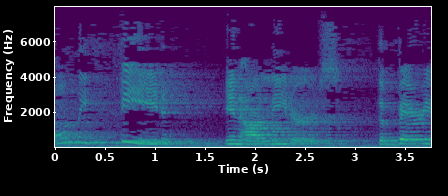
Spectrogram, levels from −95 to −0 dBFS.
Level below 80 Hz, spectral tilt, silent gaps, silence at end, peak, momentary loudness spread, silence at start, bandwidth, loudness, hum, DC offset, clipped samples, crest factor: -58 dBFS; -5 dB/octave; none; 0 s; -22 dBFS; 13 LU; 0 s; 8 kHz; -41 LUFS; none; under 0.1%; under 0.1%; 18 dB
